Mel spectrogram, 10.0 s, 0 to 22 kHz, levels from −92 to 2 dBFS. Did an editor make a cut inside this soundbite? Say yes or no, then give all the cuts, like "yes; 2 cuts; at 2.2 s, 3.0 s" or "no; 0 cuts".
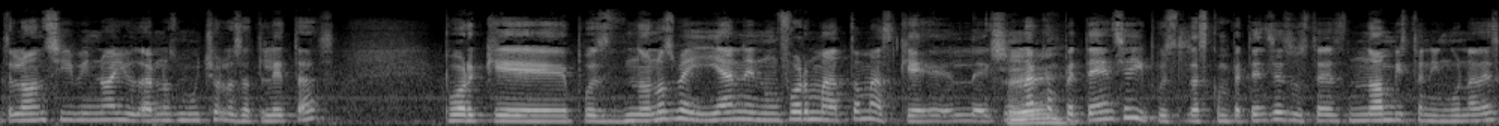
no; 0 cuts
